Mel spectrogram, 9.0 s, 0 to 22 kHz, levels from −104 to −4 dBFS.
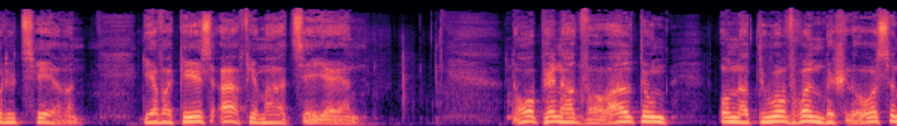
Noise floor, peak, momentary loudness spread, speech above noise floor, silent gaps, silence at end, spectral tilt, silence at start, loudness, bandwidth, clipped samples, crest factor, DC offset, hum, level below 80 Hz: -52 dBFS; -8 dBFS; 12 LU; 29 dB; none; 0 s; -5 dB/octave; 0 s; -24 LUFS; 16.5 kHz; under 0.1%; 18 dB; under 0.1%; none; -62 dBFS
